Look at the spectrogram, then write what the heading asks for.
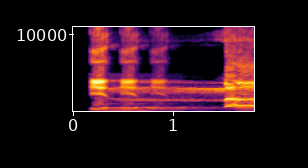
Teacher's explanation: gunnah secara garis besar yang ditahan 3 harokat dan kemudian masuk lewat rongga hidung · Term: gunnah asliyah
